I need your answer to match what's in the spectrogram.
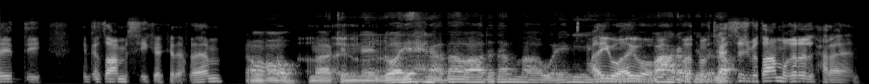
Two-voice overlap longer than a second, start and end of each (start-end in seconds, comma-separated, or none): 5.9-7.5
